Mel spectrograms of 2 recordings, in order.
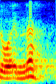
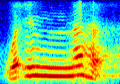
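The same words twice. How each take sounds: First: The doubled n is cut short without nasality. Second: The doubled n is held with nasal sound. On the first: The speaker calls it wrong. "اوعى تقول لي وانها" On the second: The speaker calls it right. "لازم تقف عندها وتغنها بمقدار حركتين"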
